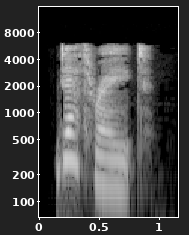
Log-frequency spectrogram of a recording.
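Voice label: "death rate", American English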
